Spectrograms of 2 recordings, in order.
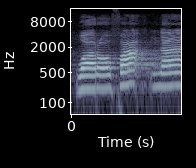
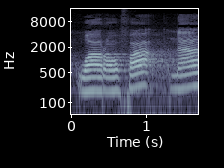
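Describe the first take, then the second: No difference in how they are said.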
